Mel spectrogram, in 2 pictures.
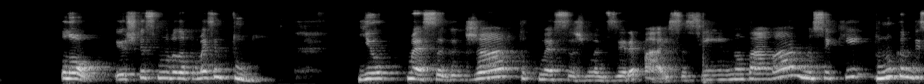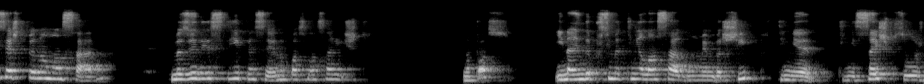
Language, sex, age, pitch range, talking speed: Portuguese, female, 20-39, 220-285 Hz, 200 wpm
